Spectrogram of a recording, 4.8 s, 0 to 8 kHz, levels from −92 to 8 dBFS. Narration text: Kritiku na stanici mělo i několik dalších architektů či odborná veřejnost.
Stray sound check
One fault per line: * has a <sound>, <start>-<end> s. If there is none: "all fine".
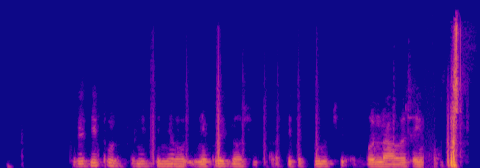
* has a dropout, 4.2-4.3 s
